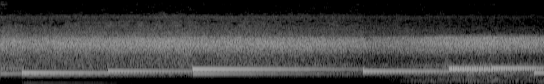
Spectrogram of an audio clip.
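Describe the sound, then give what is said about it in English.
Widex "Spring" fractal tinnitus therapy sound from Widex hearing devices: soft, chime-like tones in unpredictable patterns that ring and slowly fade, shifting pitch at irregular moments over a steady airy hiss, with no one speaking. “Widex also features the options to play different fractal sounds, which are tones delivered in unpredictable patterns with sounds similar to wind chimes.”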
